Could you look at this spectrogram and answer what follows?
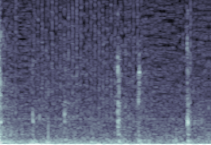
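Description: Brief bursts of keyboard typing while entering text in MS Word, a few light clicks over a low steady hum, close and fairly quiet.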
